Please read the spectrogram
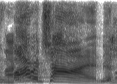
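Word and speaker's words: Maruchan: Murray Chowrien. – It's Marichan. – Five syllables.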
